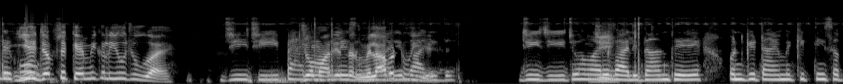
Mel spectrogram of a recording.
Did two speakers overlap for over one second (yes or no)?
yes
